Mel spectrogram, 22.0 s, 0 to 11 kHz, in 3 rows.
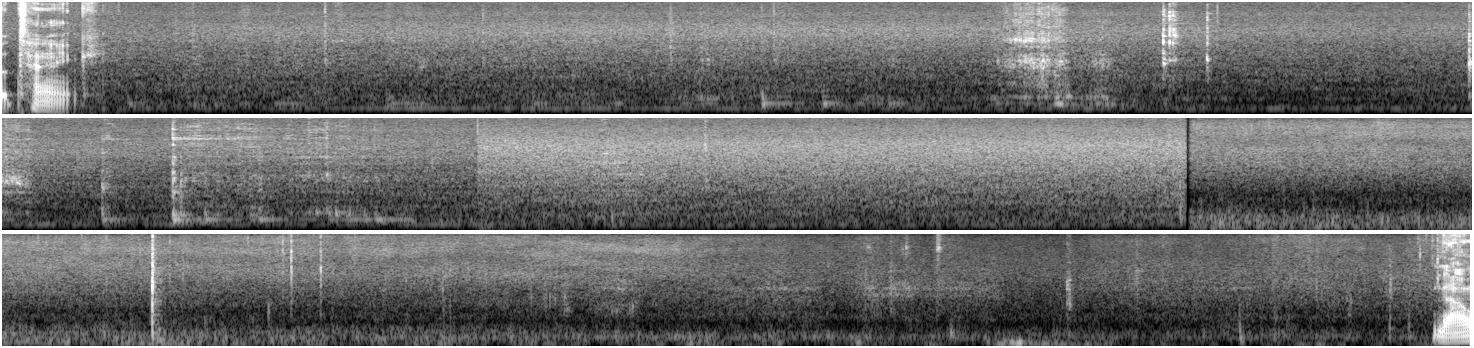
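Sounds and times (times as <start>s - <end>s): campfire rumble: 0.0s - 22.0s
steady hiss: 0.0s - 22.0s
campfire pops and crackles: 0.6s - 6.2s, 13.2s - 18.2s.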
